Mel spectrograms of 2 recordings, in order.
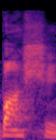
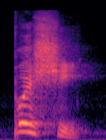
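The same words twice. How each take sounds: First: The first vowel differs from the vowel in 'book'. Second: The first vowel matches the vowel in 'book'. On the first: The speaker calls it wrong. "It's not bushy. No, no, no" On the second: The speaker calls it right. "It's bushy. Like book"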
